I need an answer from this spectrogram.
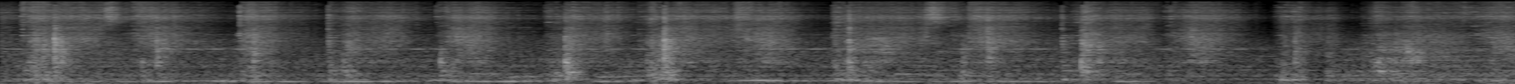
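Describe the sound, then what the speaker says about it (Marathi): Mung beans dry-roasted in a pan, a quiet run of rhythmic scraping and rattling as a spatula stirs the beans against the metal, repeated strokes close by with no talk. "अगदी दोन मिनटच आपण हे मूग भाजून घेणार आहोत"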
